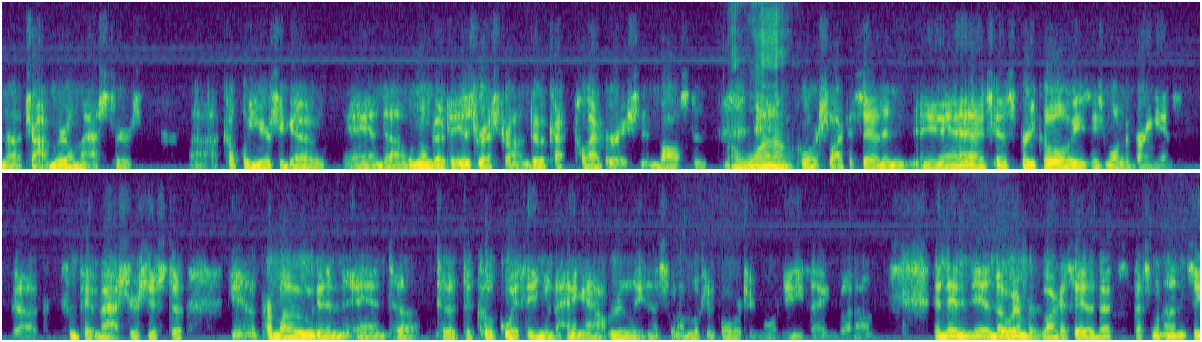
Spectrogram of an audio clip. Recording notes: we found another time to record over the phone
